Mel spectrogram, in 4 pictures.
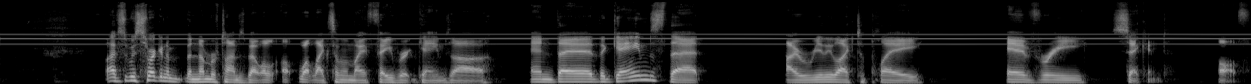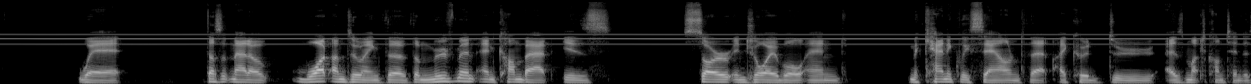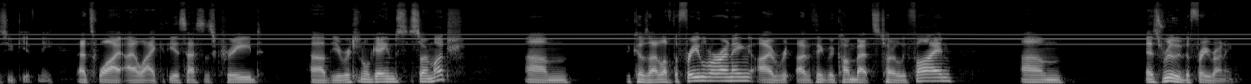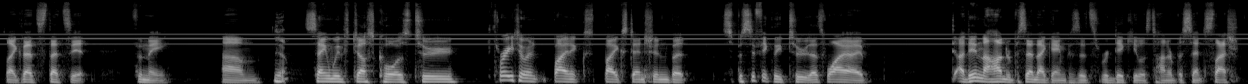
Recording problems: high-pitched whine; noticeable; throughout; 3.5 kHz, 15 dB below the speech

